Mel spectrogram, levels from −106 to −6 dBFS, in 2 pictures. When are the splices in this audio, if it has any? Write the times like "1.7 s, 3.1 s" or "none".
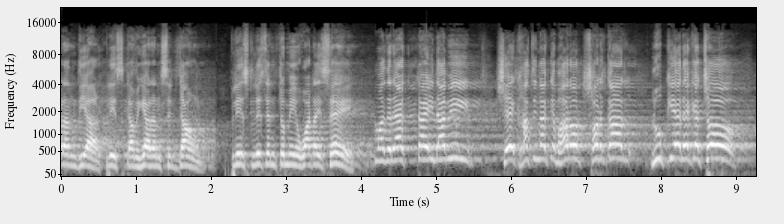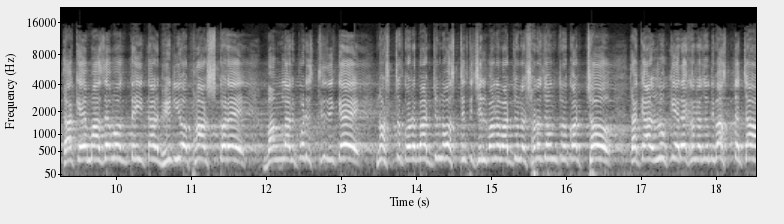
2.1 s, 4.2 s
